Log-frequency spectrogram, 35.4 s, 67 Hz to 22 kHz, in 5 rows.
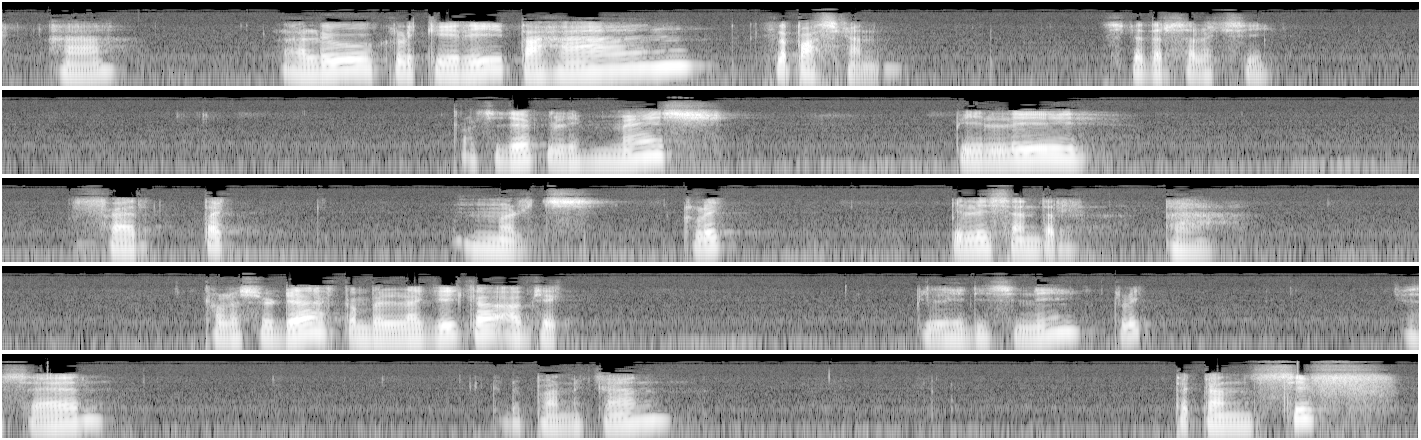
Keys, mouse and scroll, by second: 0.0 b, 4.7-6.4 scroll down 11, 6.4 shift+middle click, 10.1 click, 20.2 scroll down 5, 20.6 middle click, 23.4 click, 26.5 click, 27.6 click, 29.6 middle click, 30.5 click.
